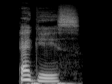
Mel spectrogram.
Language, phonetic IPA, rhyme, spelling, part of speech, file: Hungarian, [ˈɛɡeːs], -eːs, egész, adjective / adverb / noun, Hu-egész.ogg
- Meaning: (adjective) 1. whole, entire, complete (with all parts included, with nothing missing) 2. integer (not having a fractional component); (adverb) entirely, completely (to the maximum extent or degree)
